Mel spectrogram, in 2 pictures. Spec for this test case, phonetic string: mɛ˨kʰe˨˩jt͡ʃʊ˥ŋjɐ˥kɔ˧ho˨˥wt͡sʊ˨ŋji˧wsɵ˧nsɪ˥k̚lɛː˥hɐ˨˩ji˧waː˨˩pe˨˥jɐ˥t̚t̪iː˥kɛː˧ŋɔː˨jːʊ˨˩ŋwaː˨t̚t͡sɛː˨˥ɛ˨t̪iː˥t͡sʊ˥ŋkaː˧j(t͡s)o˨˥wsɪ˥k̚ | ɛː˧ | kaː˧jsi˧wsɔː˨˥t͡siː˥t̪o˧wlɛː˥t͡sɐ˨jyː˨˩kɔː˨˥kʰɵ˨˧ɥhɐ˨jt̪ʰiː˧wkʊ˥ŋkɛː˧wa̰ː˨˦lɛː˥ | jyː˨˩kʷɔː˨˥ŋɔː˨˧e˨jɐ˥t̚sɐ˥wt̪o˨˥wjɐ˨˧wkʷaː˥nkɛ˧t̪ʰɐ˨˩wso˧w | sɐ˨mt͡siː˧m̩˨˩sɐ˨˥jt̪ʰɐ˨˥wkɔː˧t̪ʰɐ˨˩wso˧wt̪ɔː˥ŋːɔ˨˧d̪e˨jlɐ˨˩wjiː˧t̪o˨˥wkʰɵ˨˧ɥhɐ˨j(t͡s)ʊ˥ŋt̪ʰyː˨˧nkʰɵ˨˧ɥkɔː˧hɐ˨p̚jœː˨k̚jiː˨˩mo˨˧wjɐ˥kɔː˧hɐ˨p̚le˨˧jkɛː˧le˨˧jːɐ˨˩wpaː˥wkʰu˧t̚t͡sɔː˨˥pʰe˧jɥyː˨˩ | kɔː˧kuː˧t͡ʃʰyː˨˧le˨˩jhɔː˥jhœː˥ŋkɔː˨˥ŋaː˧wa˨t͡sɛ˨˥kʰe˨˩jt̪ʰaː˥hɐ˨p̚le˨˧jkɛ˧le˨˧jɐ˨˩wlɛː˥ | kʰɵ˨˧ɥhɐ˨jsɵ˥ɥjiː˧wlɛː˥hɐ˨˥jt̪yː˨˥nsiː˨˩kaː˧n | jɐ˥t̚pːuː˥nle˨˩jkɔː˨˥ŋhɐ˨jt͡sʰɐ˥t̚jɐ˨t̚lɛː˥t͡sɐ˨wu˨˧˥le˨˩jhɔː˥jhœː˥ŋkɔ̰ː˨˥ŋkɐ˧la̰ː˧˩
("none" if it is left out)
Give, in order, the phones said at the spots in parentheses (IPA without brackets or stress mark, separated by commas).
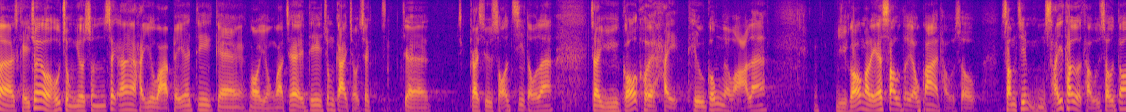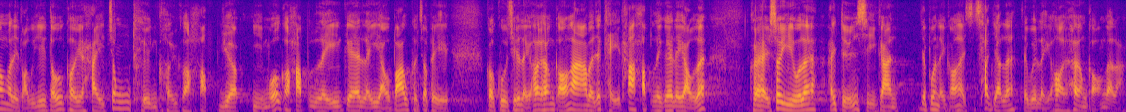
t͡s, t͡s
